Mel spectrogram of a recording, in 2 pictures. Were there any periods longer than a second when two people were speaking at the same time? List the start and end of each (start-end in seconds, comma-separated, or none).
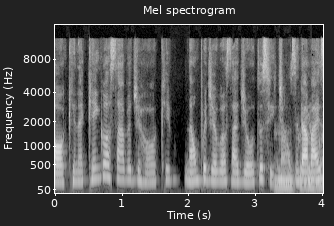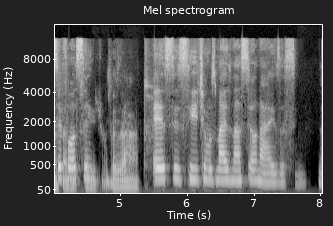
3.3-4.7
